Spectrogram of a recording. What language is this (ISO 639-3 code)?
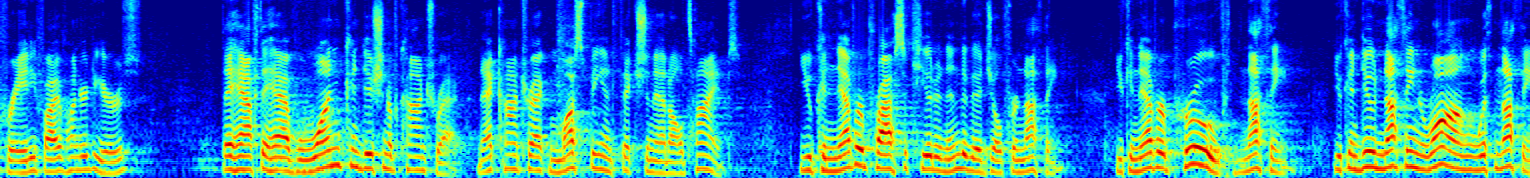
eng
